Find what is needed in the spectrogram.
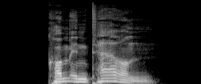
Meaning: Comintern (international association of Communist parties)
- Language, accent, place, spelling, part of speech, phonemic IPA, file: German, Germany, Berlin, Komintern, proper noun, /ˈkɔmɪntɛʁn/, De-Komintern.ogg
